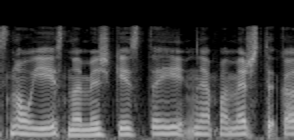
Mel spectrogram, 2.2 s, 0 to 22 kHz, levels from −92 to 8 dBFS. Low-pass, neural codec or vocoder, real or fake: 9.9 kHz; autoencoder, 22.05 kHz, a latent of 192 numbers a frame, VITS, trained on many speakers; fake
